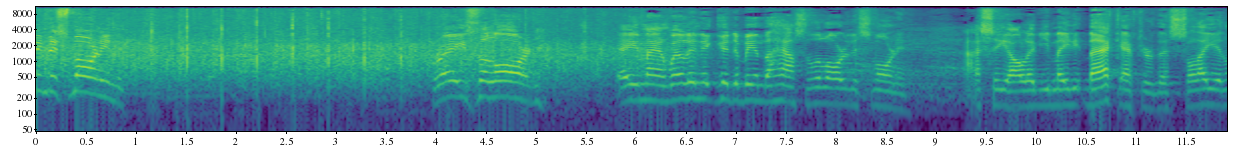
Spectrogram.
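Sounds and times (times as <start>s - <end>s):
sharp louder claps in unison: 0.0s - 6.9s
church congregation clapping in praise during morning worship: 0.0s - 8.6s
speech: 0.1s - 1.1s, 4.0s - 5.2s, 5.8s - 11.9s.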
